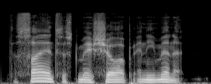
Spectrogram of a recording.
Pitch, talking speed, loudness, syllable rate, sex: 105 Hz, 200 wpm, -15 LUFS, 6.7 syllables/s, male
